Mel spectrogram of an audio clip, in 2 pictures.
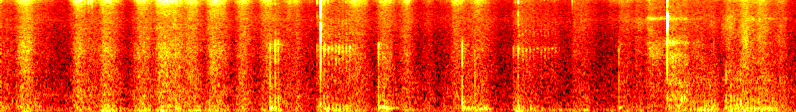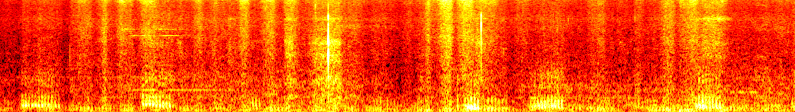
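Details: Kurilian Bobtail cat, female, indoors waking her sleeping owner in the morning by purring loudly and gently biting hands; a long rhythmic purr pulses steadily, broken by a few sharp clicks and faint rustling.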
